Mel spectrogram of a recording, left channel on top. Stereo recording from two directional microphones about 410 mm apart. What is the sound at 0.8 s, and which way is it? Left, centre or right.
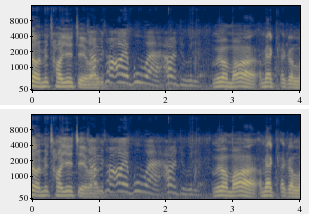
Speech, centre.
